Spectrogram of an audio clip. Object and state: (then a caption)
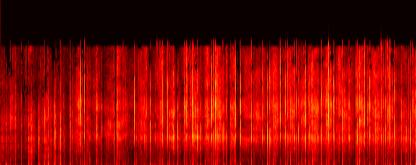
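Fake green apple. Fingertips tap fast on an artificial green apple, recorded with a hi-fi microphone. The taps come in a dense, rapid patter of short, dry clicks with low thuds underneath and a bright, crisp edge, each dying away almost instantly.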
